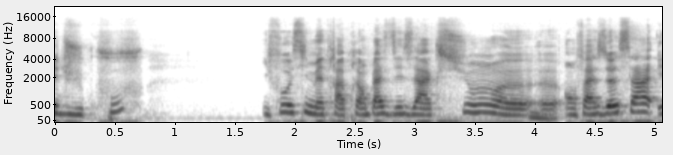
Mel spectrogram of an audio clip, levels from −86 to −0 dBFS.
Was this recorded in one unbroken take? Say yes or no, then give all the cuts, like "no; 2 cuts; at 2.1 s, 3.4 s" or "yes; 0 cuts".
yes; 0 cuts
